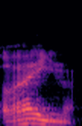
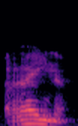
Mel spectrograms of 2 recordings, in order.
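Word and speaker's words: غين: Pour la prononciation, c'est plutôt facile pour le coup, c'est le même son que la lettre R en français que tu retrouves par exemple dans le mot Paris.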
